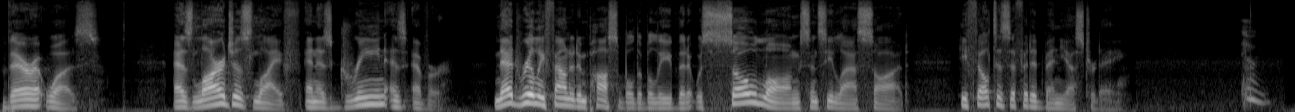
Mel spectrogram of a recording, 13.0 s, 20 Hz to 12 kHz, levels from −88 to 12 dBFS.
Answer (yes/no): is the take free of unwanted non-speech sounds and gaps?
no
